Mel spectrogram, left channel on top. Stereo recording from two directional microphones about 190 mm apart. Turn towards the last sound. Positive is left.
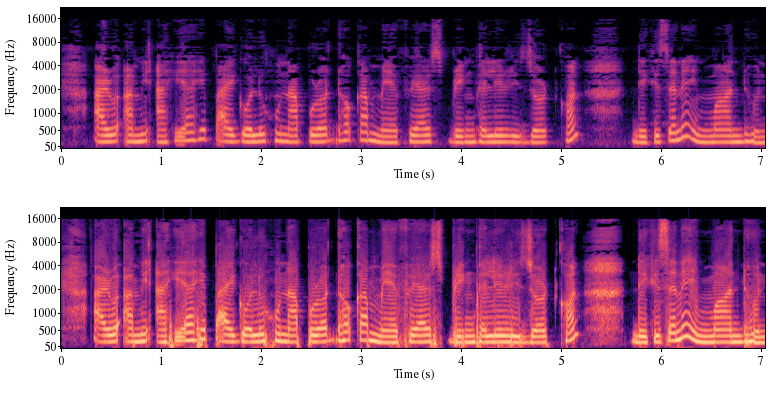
turn(degrees=-55)  # may be behind; listen again after turning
